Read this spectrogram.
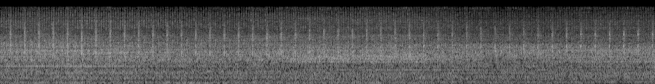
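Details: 2006 BMW 330i at idle: sharp, even ticking about 140 a minute over the idle, loudest at the driver's side front of the engine; intermittent, always at startup, lasting random durations; cause not yet found.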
